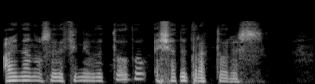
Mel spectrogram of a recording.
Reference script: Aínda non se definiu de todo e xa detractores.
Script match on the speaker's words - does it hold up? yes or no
yes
